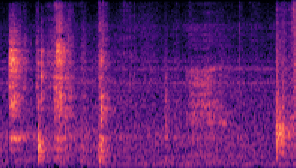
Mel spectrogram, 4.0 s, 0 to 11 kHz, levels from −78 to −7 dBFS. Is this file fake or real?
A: real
